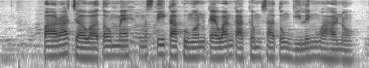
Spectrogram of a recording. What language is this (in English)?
Javanese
